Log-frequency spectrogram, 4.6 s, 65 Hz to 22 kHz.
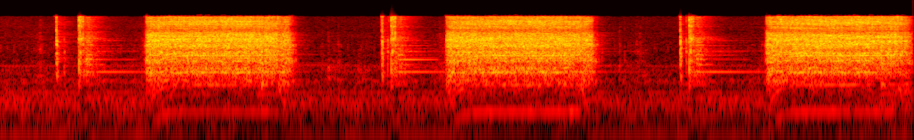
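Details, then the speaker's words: Kodak KC30 35mm camera with back open, no film, flash off: three crisp mechanical click-and-whir cycles about a second apart, all alike; shutter and advance work normally. "Okay entonces ahorita que está abierta la cámara vamos a hacer unos ejemplos de cómo captura Cómo Abre se cierra el obturador"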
